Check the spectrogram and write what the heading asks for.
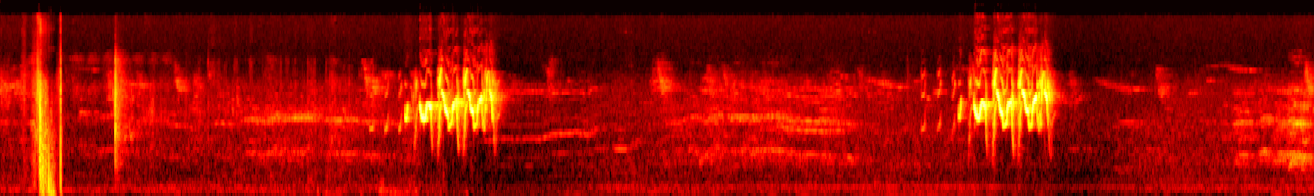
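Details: Black-naped oriole, known locally as kilyawan: two harsh, buzzy, nasal bursts about six seconds apart, each lasting under a second, with faint thin whistles and a sharp click in between.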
